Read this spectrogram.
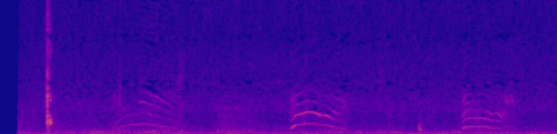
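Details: A one-week-old Norwegian Forest Cat kitten, born very tiny, gives three thin, arching mews, each rising then falling, spaced about two seconds apart over a soft background hum.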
